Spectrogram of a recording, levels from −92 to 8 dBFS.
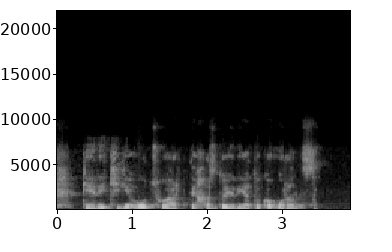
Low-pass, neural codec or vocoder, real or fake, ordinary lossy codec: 7.2 kHz; none; real; Opus, 24 kbps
